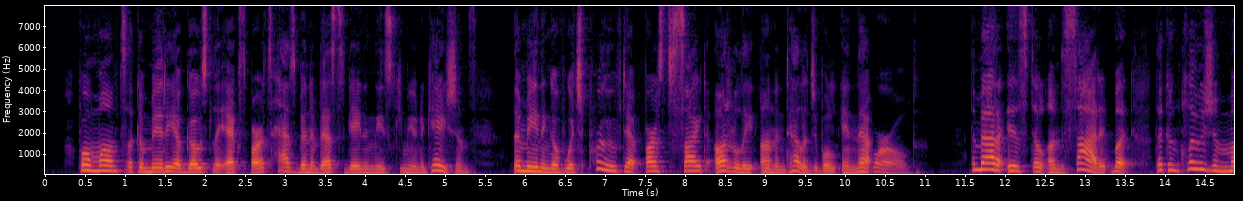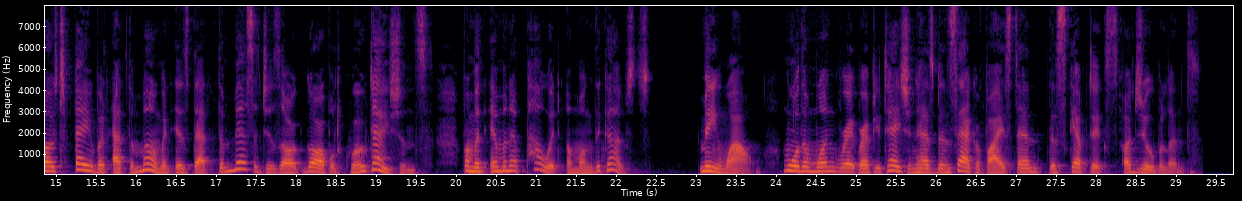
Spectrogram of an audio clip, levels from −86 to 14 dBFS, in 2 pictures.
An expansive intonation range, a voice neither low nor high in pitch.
Yes: wide, 5.8 semitones; medium, 180 Hz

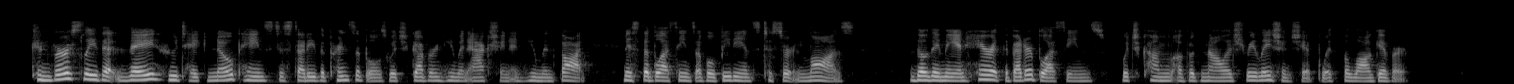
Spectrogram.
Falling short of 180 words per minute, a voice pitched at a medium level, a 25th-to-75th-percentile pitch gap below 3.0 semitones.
Yes: average, 165 wpm; medium, 175 Hz; narrow, 2.5 semitones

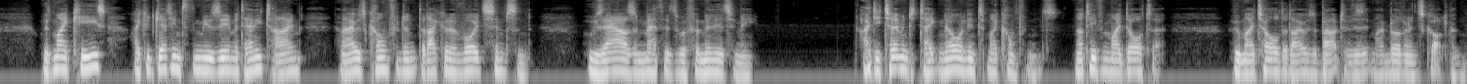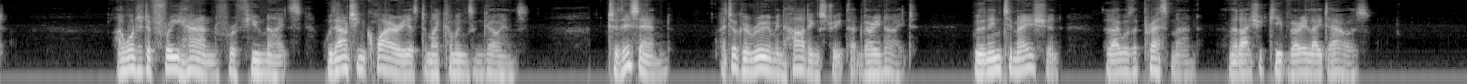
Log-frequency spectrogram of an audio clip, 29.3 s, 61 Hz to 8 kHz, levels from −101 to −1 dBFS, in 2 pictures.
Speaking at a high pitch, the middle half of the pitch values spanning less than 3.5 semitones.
No: low, 120 Hz; average, 3.0 semitones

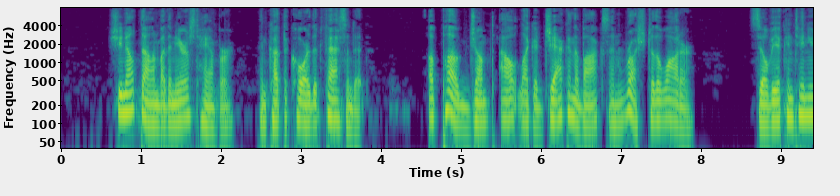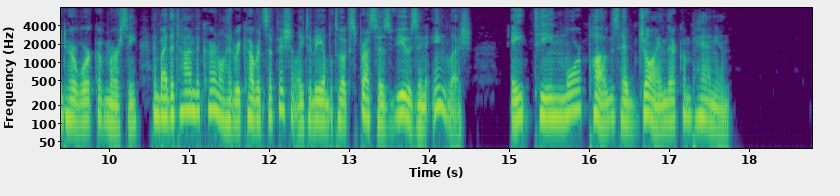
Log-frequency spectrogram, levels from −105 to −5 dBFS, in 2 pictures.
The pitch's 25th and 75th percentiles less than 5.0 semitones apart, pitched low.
Yes: average, 3.8 semitones; low, 115 Hz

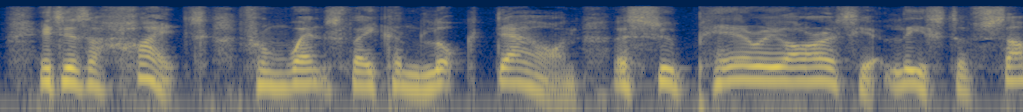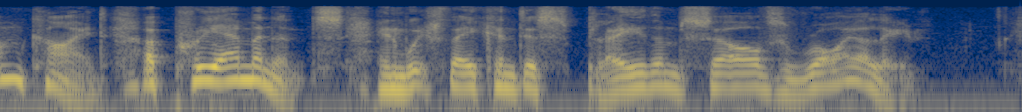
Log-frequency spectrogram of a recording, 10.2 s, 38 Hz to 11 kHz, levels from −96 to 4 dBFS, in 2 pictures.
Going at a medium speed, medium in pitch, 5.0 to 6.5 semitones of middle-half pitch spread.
Yes: average, 160 wpm; medium, 155 Hz; average, 5.3 semitones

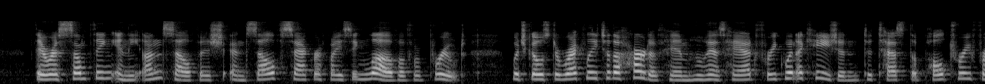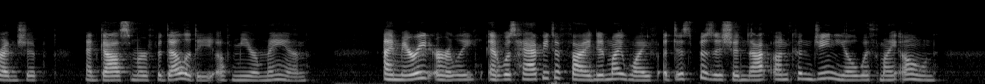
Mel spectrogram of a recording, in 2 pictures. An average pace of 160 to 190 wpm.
Yes: average, 165 wpm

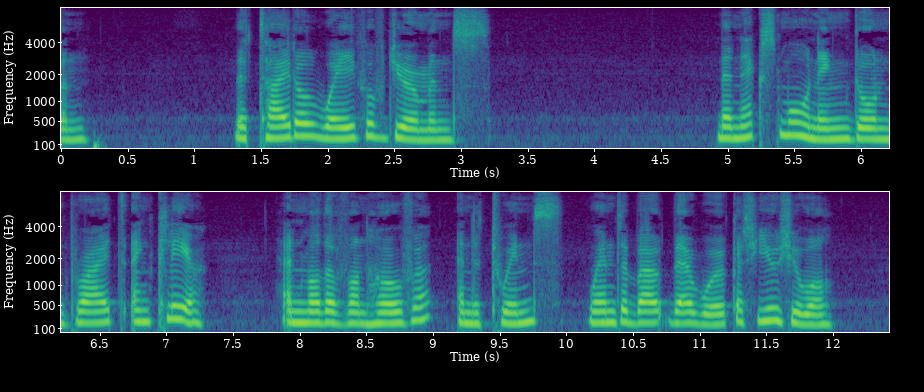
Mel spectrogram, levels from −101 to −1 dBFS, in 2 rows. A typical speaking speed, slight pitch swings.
No: slow, 125 wpm; narrow, 2.0 semitones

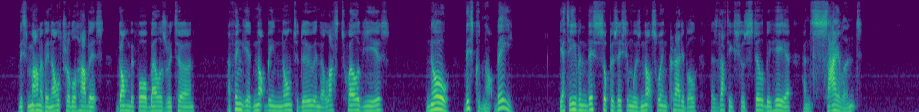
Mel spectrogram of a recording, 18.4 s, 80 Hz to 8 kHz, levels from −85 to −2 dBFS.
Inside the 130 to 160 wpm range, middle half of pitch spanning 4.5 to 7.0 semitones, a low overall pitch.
No: average, 150 wpm; average, 2.9 semitones; low, 125 Hz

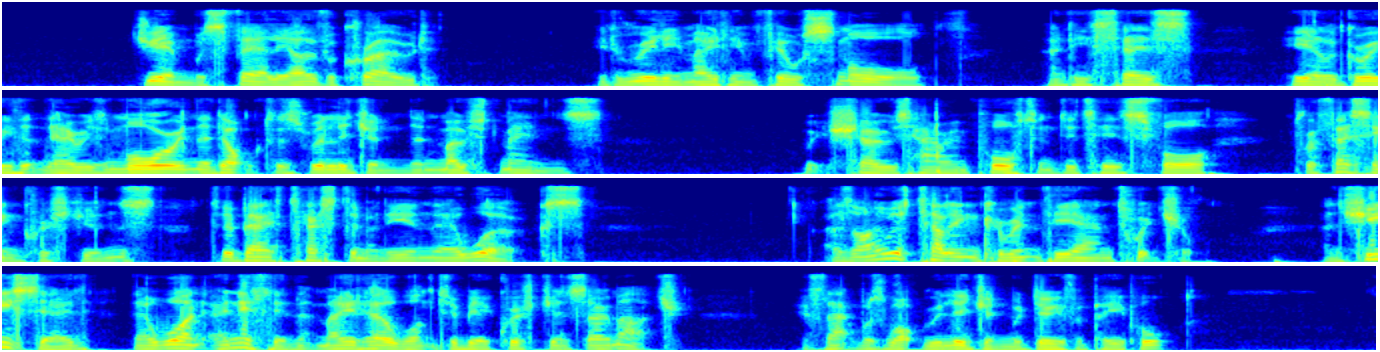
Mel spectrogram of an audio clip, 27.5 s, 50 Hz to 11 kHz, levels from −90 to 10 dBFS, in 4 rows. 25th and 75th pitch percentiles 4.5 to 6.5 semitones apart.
No: average, 2.7 semitones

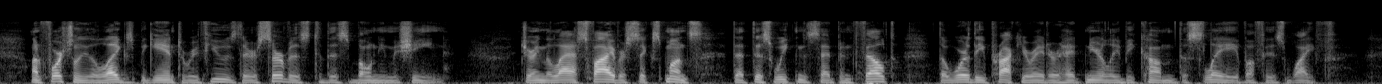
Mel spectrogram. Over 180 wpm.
No: average, 155 wpm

